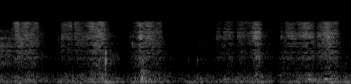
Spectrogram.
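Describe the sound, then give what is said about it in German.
Scratchy strokes of adjectives being written on a board, a run of short, rasping rubs coming in uneven bursts, fairly faint and with no talking over them. “Ich schreibe mal hier dann die Adjektive auf.”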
